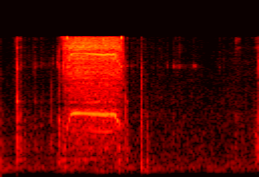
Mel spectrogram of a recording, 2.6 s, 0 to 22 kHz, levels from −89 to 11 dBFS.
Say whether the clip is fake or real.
real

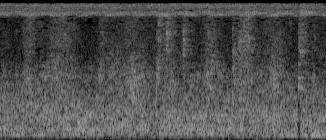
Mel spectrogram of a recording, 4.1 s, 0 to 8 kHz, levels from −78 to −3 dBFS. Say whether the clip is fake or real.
real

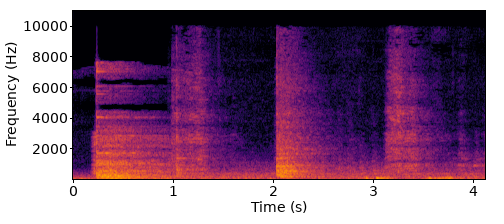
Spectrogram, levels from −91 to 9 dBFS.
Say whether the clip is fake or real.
real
